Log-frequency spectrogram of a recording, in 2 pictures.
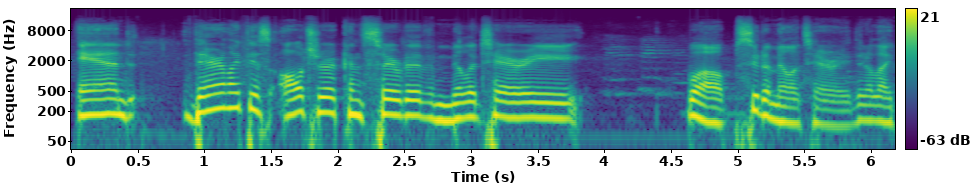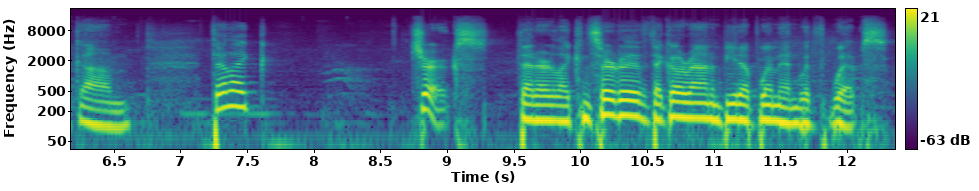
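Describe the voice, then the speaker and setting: A man's voice: on the high side, expressive, normal speed, darkish tone, smooth. A man hosting a podcast in a radio studio, chatting casually and rambling, with lots of "like" and "um". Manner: rambling, heavy use of "like" and "um". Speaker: podcast host. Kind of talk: casual chat. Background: faint background music.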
